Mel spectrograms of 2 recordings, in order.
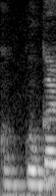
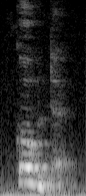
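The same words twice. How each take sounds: First: The ending is said as a separate extra syllable. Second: The ending is a short t sound, one syllable. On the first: The speaker calls it wrong. "कुकड नहीं बोलेंगे" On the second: The speaker calls it right. "क्या pronounce करेंगे"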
